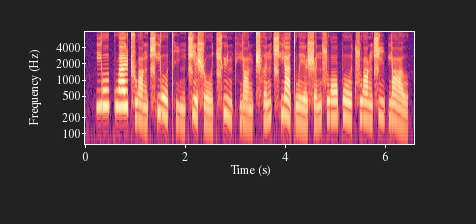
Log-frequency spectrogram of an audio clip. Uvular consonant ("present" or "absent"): absent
